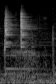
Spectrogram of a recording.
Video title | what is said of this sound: TWO Goodwills in One Day - Thrift With Me for Ebay - Reselling | i thought that was gonna be ceramic but it turns out it is metal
